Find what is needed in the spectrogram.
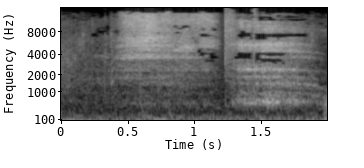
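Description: A man's sharp breath in, then a breath out, close to the microphone, over a low steady rumble.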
